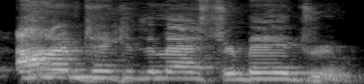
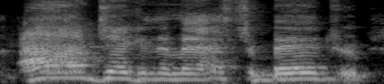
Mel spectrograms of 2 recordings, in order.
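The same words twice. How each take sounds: First: High, smug mock voice of the housemate claiming the best room; mocking Ray. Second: High, smug put-on voice of an entitled housemate; mocking Ray. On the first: Mocking Ray claiming the master bedroom, high and smug. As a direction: sneer it out like a spoiled man grabbing the best room. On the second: Retelling Ray taking the room, high smug mock voice. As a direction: toss it off like it's already yours. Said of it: "And you go".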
